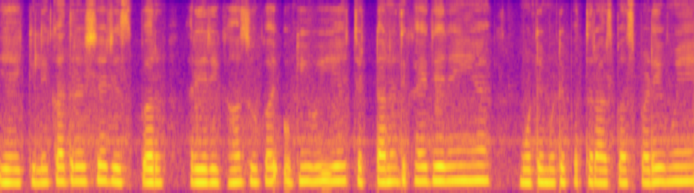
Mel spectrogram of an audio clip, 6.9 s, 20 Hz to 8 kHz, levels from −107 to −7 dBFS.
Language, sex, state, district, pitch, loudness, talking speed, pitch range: Hindi, female, Maharashtra, Aurangabad, 215 Hz, -16 LUFS, 225 wpm, 205-225 Hz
